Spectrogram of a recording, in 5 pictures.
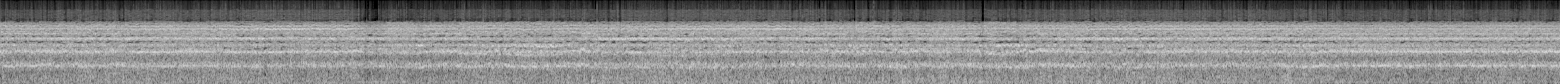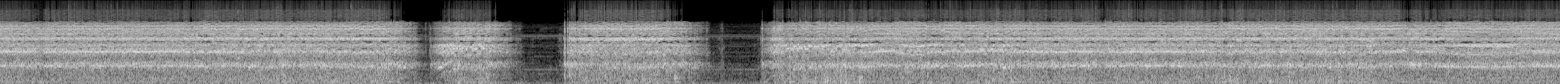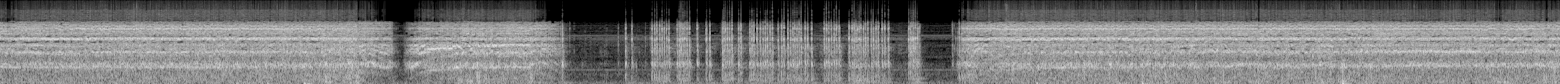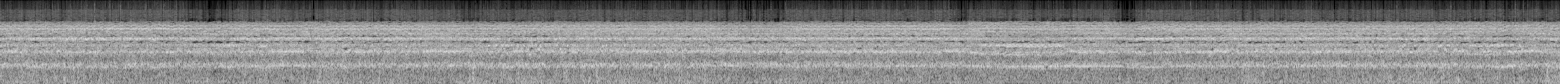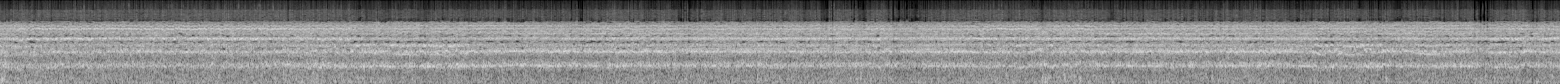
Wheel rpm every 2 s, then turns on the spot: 230, 230, 220, 220, 220, 220, 230, 230, 230, 190, 90, 80, 220, 230, 230, 220, 210, 150, 80, 20, 80, 220, 230, 230, 230, 230, 230, 230, 220, 230, 220, 220, 220, 220, 230, 230, 230, 230, 220.
36-40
